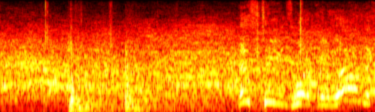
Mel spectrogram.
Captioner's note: crowd yelling; feet stomp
